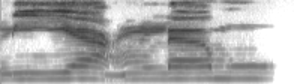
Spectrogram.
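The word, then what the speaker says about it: ليعلموا: Nah, waktu pas masuk ain sukun, hati-hati. Kan liya'lamu, jangan sampai Nah, kita udah berhenti keluar lagi. Liya'lamu, ada e-nya.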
